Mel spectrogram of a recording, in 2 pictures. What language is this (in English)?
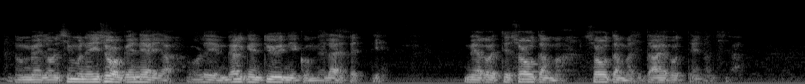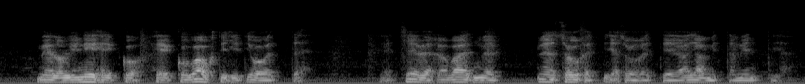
Finnish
